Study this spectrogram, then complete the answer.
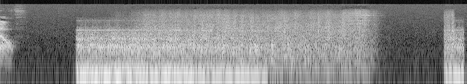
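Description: A train rumbles past.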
